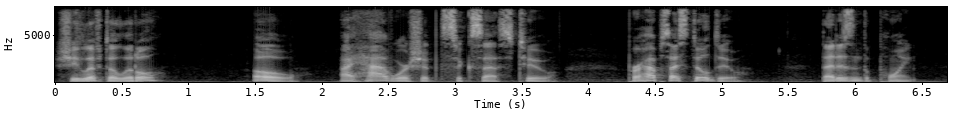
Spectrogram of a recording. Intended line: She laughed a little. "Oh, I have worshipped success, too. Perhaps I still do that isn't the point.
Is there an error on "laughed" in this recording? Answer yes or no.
yes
